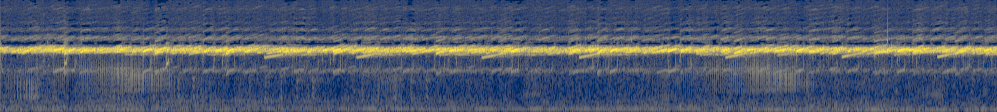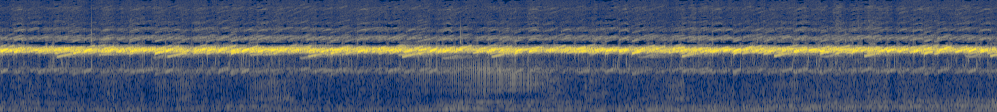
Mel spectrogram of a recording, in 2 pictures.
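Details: Frog pond at night early in the year, full of spring peepers: a steady shrill chorus in which individual short, upslurred peeps stand out every fraction of a second above the ringing mass of calls.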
